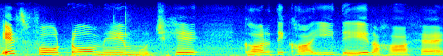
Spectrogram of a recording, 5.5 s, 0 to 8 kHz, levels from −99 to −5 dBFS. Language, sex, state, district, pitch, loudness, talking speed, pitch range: Hindi, female, Madhya Pradesh, Katni, 255 Hz, -21 LUFS, 95 wpm, 220-275 Hz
